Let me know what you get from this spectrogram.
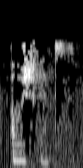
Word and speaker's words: Auschwitz: Auschwitz.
